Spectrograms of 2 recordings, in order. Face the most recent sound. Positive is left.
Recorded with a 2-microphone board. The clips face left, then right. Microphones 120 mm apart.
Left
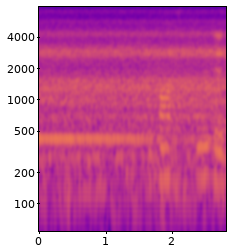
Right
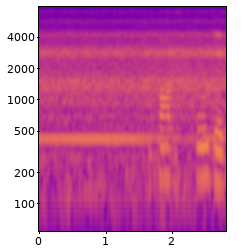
turn(degrees=-35)  # may be behind; listen again after turning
